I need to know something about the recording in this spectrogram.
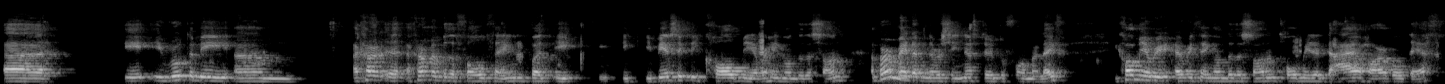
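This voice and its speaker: In a casual coaching session with students, a Belfast-accented man talks business in a frank, chatty, sweary way. His voice is a little high and his pace quick. The sound is reverberant and the recording quality low.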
